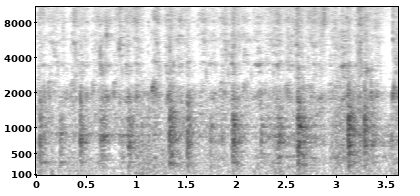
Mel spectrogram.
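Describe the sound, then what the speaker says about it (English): Olive oil and vinegar dressing is whisked in a bowl for a frisée, pear and blue cheese salad, giving quick, close, rhythmic metal scraping and clinking against the bowl, faint and steady without talk. "You have to mix it until it's uniform, until the oil and vinegar don't look like they're separated."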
